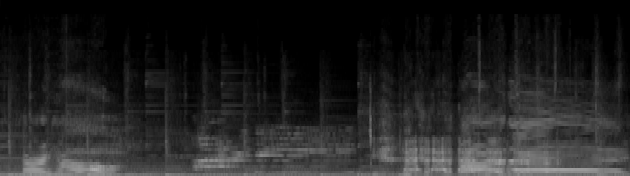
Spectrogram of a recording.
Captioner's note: everyone laughs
